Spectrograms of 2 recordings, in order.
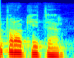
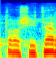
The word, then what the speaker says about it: trochiter: de l'épaule, eh ben, il a prononcé trochiter, trochin. Ce que je vois, il est plus correct. Parce que ça répond aux règles de la langue française.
